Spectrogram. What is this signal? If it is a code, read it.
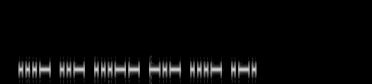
Morse code, heard as a keyed tone, about 34 wpm, 700 Hz. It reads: VU3KVR
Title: DXCC-100 Call Signs - 6 Characters - Repeated 3x - 35wpm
